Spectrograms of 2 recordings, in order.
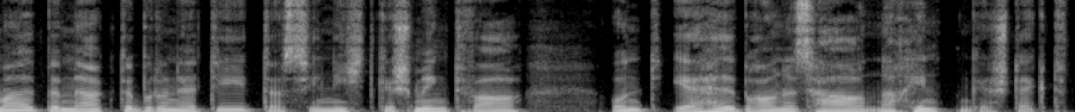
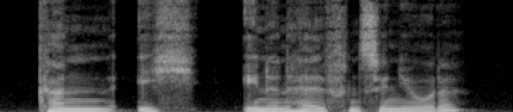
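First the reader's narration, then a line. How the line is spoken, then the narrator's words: Hesitant female question. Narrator (German): fragte sie ihn so zögernd, als sei sie diejenige, die Rat suchte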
